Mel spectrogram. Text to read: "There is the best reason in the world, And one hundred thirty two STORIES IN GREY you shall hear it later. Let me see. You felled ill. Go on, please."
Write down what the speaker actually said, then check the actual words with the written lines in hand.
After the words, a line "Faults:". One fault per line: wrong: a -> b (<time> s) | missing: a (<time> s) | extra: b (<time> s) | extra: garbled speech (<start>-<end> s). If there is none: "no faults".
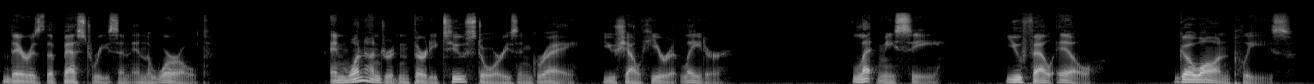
"There is the best reason in the world, And one hundred thirty two STORIES IN GREY you shall hear it later. Let me see. You fell ill. Go on, please."
Faults:
wrong: felled -> fell (10.2 s)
